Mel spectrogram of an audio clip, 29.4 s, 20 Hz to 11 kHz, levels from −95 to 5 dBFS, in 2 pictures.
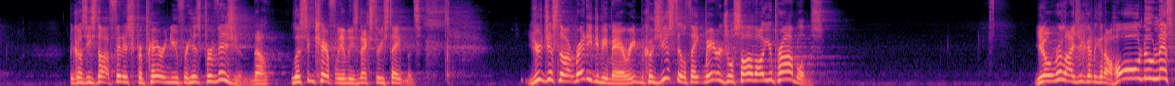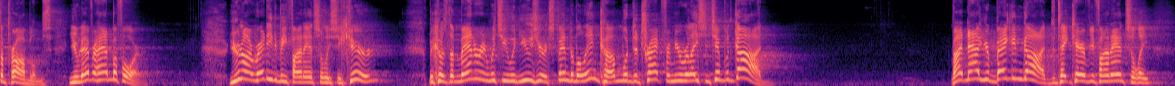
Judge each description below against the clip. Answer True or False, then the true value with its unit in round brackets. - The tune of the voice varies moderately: False (7.3 semitones)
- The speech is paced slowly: False (175 wpm)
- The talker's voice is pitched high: True (220 Hz)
